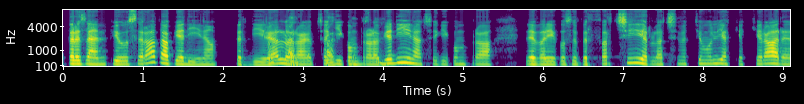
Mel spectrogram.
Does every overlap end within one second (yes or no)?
no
